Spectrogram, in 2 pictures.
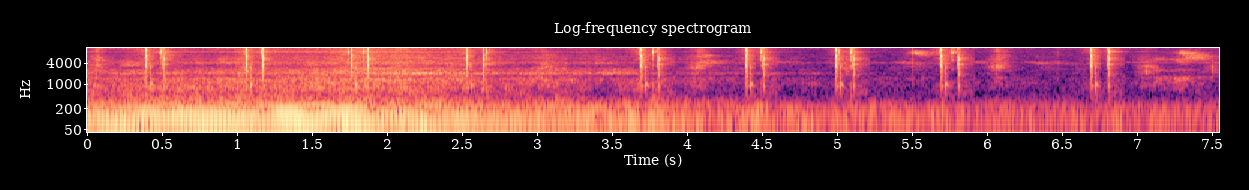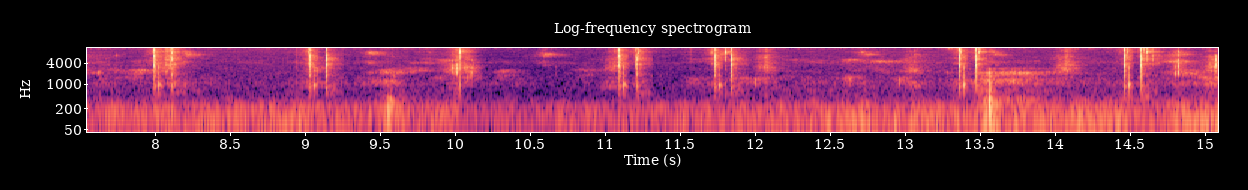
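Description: Sharp, isolated mouse clicks land one at a time at an irregular pace while someone toggles slide checkboxes to import a Canva presentation into Quizizz, each click close and dry against a quiet background after a brief low rumble at the start.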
